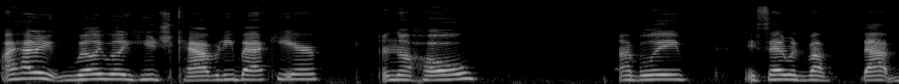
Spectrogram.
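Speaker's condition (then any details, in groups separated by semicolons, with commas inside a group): Brain injury; memory problems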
